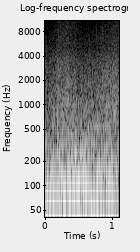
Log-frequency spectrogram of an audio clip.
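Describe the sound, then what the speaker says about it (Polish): Steady wind and rushing sea around a sailing ship in Assassin's Creed Rogue, a continuous broad roar with no pauses and no talk. "Powiew wiatru nam bardzo utrudnia zakręty."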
